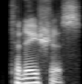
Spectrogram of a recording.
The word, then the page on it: tenacious: American English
